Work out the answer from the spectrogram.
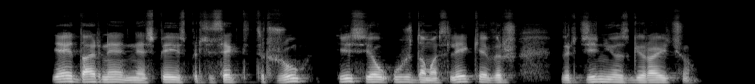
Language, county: Lithuanian, Šiauliai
